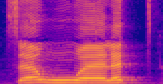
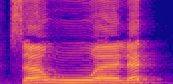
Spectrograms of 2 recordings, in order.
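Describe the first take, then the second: Both takes have the same delivery.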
